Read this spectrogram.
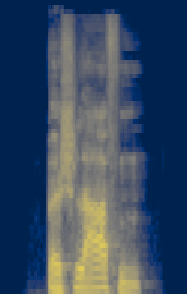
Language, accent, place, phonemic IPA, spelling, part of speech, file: German, Germany, Berlin, /bəˈʃlaːfn̩/, beschlafen, verb, De-beschlafen.ogg
- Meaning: 1. to sleep with 2. to sleep on (a matter)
